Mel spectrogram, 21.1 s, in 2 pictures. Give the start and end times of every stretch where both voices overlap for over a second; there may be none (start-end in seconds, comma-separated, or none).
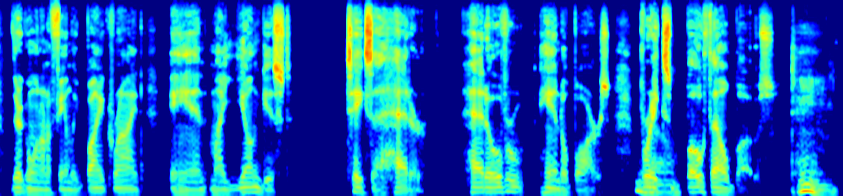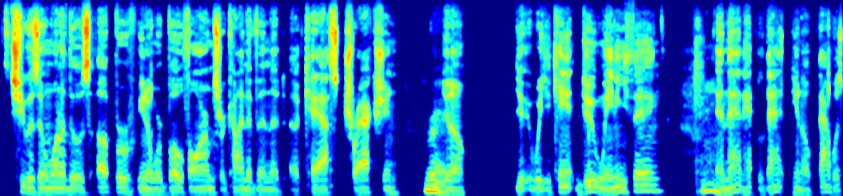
none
